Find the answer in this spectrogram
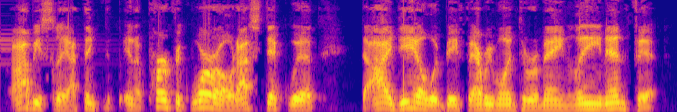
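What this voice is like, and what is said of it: New Orleans accent. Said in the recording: “cardiologist from New Orleans with the most brilliant accent I've ever heard”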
